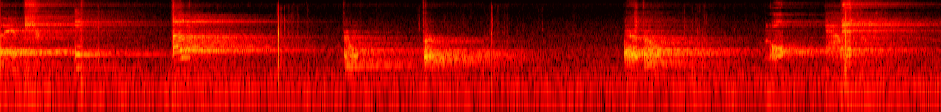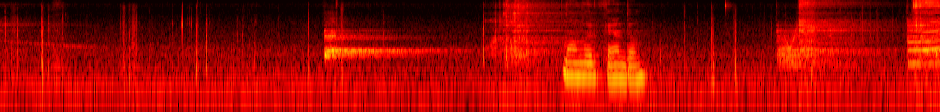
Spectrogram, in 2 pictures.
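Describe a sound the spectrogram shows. Clanging metallic tones ring out from a small phone speaker and slowly fade, one after another.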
